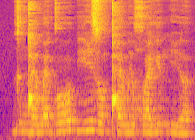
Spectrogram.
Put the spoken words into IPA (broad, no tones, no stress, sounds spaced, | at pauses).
ɡ ɨ ŋ͡ǃ ɛ w ɛ ɡ o | j i z o ǃʰ ɛ w i χʷ æ lʲ ɨ ŋ i ə̯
